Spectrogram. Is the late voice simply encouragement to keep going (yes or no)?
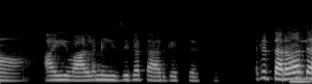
yes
